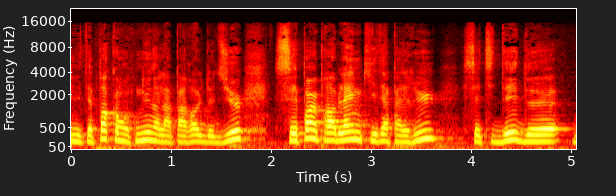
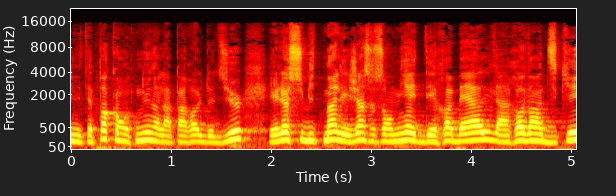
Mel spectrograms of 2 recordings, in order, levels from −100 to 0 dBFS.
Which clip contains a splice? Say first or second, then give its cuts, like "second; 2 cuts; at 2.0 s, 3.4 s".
first; 1 cut; at 1.9 s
